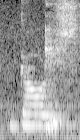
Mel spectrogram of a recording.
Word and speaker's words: ghost: Ghost. Ghost, right. Okay, it is ghost. So if you see a GH at the beginning of a word, usually G.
